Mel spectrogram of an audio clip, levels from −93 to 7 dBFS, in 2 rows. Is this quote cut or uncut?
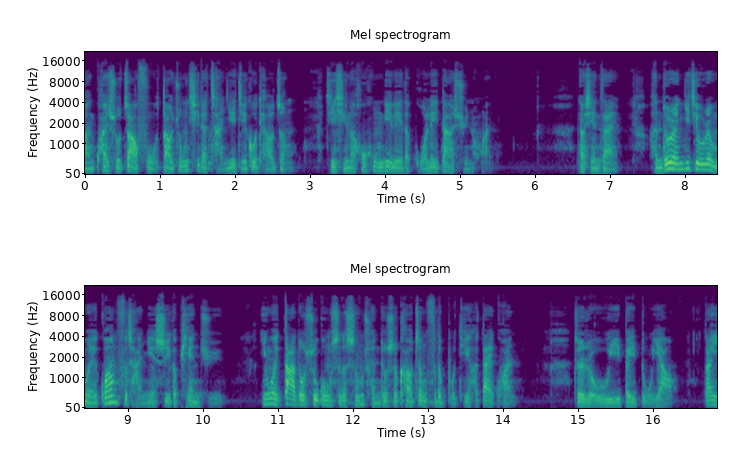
uncut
